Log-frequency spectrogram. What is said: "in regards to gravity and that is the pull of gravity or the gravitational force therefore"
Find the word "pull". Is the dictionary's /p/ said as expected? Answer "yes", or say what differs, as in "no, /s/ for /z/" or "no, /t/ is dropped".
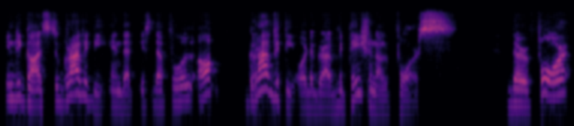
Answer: no, /f/ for /p/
